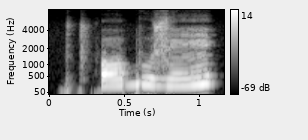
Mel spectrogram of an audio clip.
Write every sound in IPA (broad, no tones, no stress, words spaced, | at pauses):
t͡sʼɔbu zẽ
